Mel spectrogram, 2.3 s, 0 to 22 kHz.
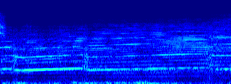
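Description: Formula 1 car engine held at high revs: one steady high note that rises slightly early on and then holds.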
